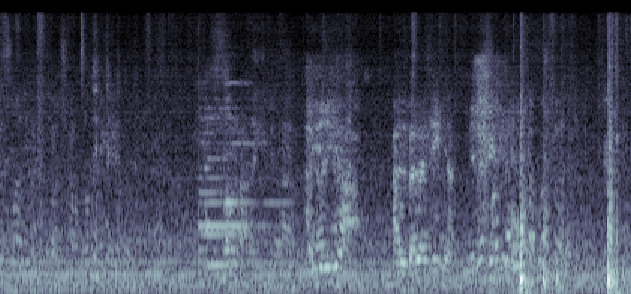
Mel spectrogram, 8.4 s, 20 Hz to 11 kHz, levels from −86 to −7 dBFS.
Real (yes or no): no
